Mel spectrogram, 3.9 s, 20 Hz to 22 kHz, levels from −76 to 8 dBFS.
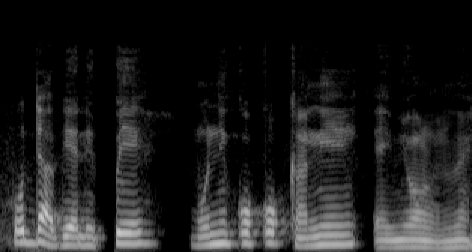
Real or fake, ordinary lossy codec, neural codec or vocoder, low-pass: fake; none; codec, 24 kHz, 1 kbps, SNAC; 10.8 kHz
